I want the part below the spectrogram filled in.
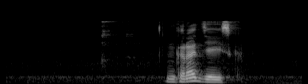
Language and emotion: Russian, neutral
